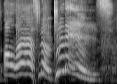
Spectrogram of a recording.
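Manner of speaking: high, loud, drawn-out street holler; mock catcaller bellow across the street; catcall yell. Street catcaller yelling across road.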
